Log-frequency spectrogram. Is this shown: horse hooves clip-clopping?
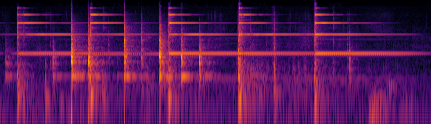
no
